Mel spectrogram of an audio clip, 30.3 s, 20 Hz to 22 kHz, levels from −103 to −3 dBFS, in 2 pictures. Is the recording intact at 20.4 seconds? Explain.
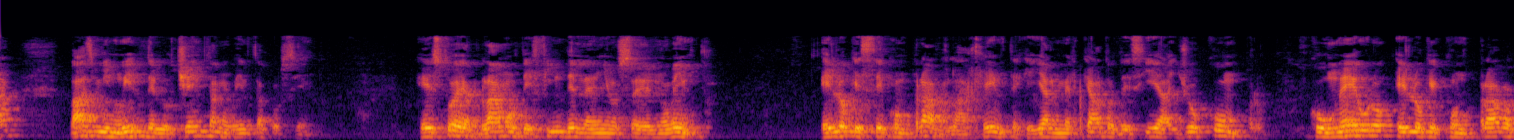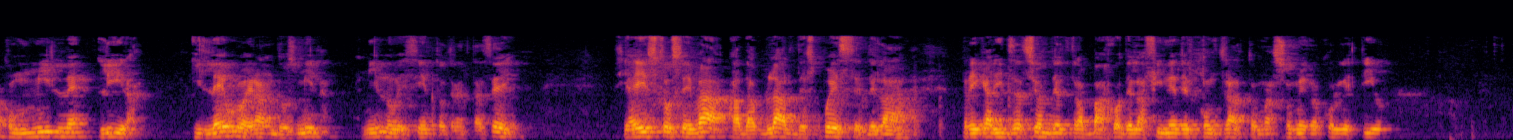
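No. At 20.4 s the noise suppressor is cutting this sound, within a stretch from 16.01 to 21.33 s, dipping by up to about 19 dB for roughly two seconds in total. Unlike a dropout, sudden onsets still get through while held and fading parts sink. Throughout the clip, the noise suppressor is also working on the music and other sounds, its level loss swinging by around 10 dB. This is not a fixed gain change, because it follows how steady the sound is.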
